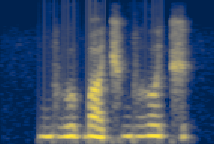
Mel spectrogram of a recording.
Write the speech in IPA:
bʱ u ɓ ɒ t͡ʃ bʱ o t͡ʃ

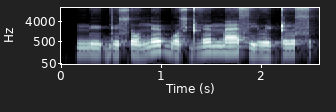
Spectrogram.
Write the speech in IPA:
m y˨ ɡ y˨ s ɾ o˨ n ø˦ b o˨ s ɖʱ ø˦ m æ˦ s j ɯ˨ j ʈ ɯ˦ s

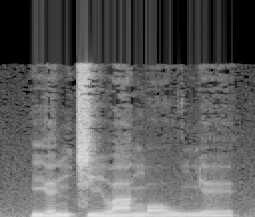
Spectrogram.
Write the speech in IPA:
j e˧ ŋ t͡ɕ i˧ ʋ a˩˧ ŋ ɔː˩ w ɲ e˩

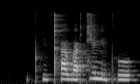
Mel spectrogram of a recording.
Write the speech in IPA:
pʰ i˨ kʰ ä˦˨ w ä˦ ʔ t͡ɕ e˦˨ ɪ̯ n i˨ pʰ o˨

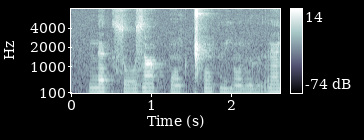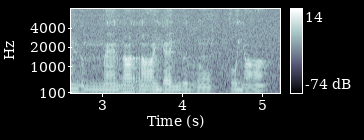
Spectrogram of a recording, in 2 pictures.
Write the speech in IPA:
n æ k s o z ɑ̃ pː õ k ǁʰ õ k y j õ n ɯ r æ̃ ɲ ø mː æ̃ n ɑ̃ r ɑ̃ j æ ɲ ø lː õ kː o j ɑ̃

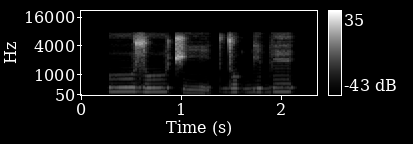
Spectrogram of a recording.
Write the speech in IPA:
uː˦ z uː˦ t͡ʃ i˨ | d o˨ ɡ͡b i˨ b ɪ˦

